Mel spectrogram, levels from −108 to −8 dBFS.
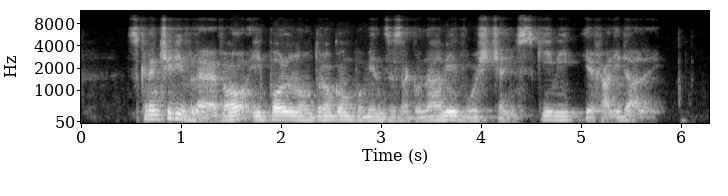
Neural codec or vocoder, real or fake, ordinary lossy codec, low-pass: none; real; Opus, 24 kbps; 7.2 kHz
